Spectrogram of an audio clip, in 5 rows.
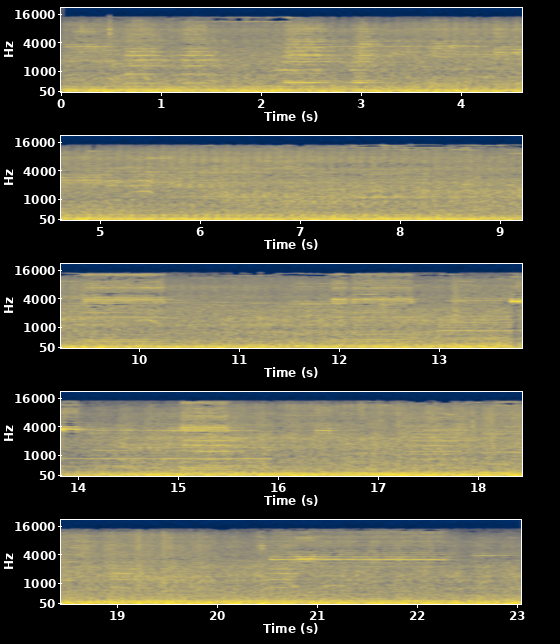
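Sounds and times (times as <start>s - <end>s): city traffic rumbling: 0.0s - 23.0s
vehicle horns honking: 9.4s - 10.4s, 11.6s - 16.6s, 20.5s - 22.7s.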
